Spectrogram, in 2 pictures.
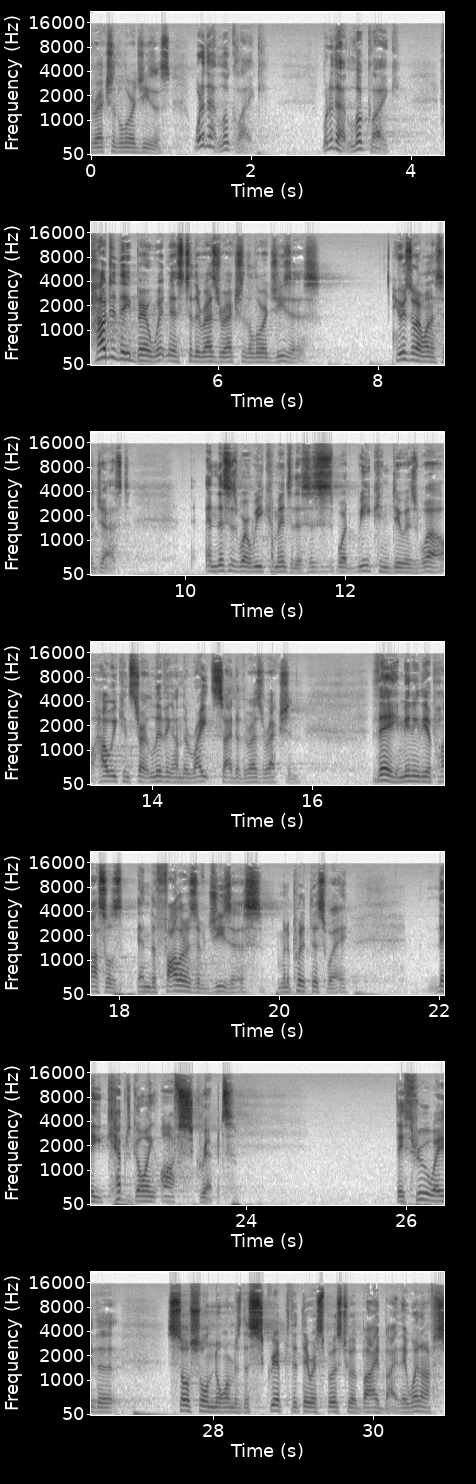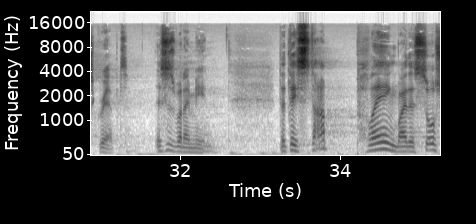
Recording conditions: large echoing room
